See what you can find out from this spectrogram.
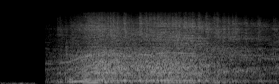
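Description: After a brief quiet moment, the engines of a research team's snowmobiles, lined up at the edge of the sea on top of McMurdo Sound on Antarctica's coast, suddenly roar to life and keep running loud and steady, a rough, buzzy drone with a low hum that edges slightly upward in pitch.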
